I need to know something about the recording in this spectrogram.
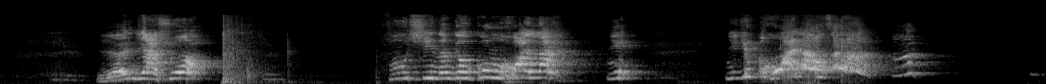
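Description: A man sobs and speaks in a tearful, pleading voice up close.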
